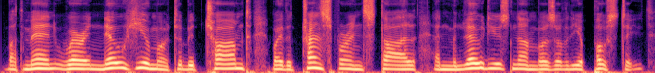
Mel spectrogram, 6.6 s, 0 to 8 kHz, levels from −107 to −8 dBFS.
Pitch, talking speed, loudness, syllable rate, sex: 170 Hz, 175 wpm, -15 LUFS, 5.2 syllables/s, male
